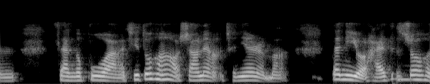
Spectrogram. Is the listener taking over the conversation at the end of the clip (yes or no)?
no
